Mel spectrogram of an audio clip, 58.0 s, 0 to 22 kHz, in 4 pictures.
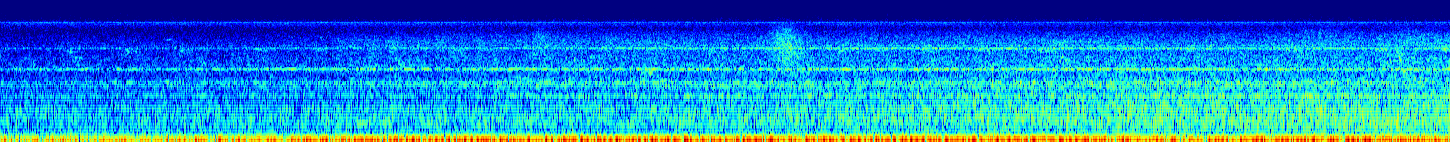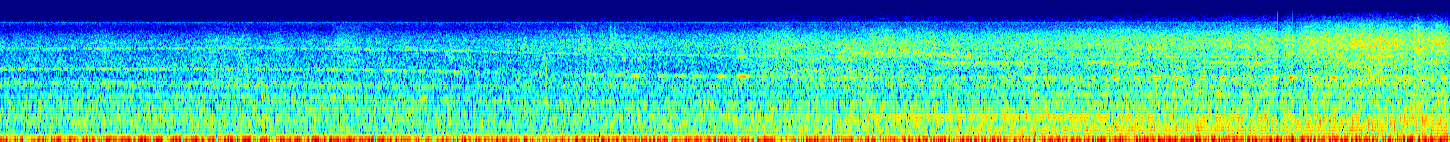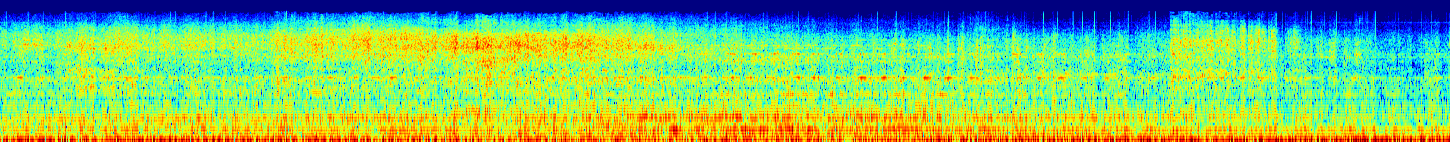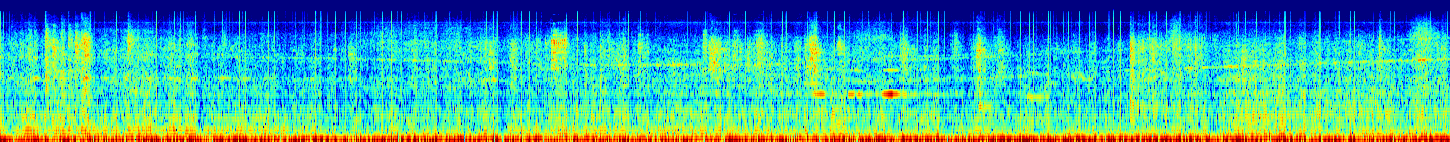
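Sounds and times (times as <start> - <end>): diesel locomotive engine humming: 0.0 - 58.0
train wheels clicking over rail joints: 10.3 - 58.0.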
